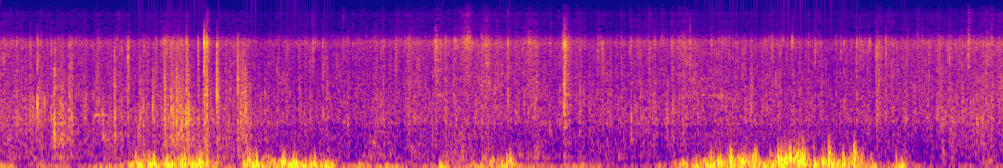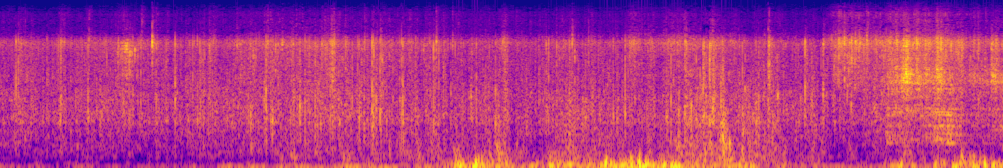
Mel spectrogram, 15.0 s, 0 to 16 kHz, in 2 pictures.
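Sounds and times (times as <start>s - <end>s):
rain falling: 0.0s - 15.0s
low rumbles: 13.8s - 15.0s.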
